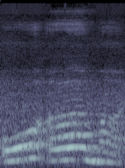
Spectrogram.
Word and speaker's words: ओम: ओम म का उच्चारण थोड़ा सा कम होगा, ओ अ ज़्यादा बोलेंगे हम और म थोड़ा कम। तो इस प्रकार से हम ओम का उच्चारण करते हैं, त्रिदेव को याद करते हैं।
